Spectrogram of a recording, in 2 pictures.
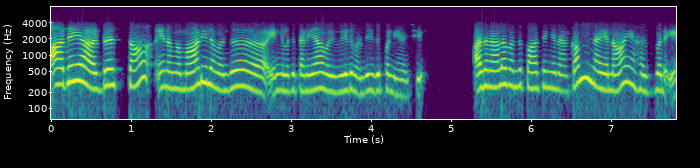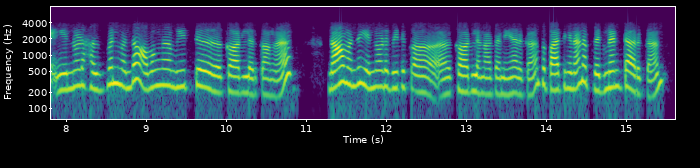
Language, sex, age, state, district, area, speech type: Tamil, female, 18-30, Tamil Nadu, Chengalpattu, urban, conversation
